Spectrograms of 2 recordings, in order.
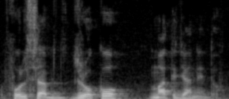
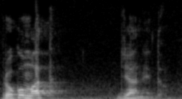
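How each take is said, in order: First: Said in the usual way. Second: Mock order, روکو مت rising, جانے دو sinking to a murmur; mock command. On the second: Shown as a demonstration.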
